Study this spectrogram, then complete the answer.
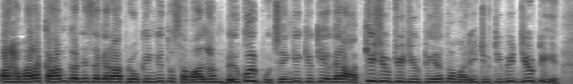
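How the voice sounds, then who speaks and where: With hardly any pauses, a woman with a high pitch talks at a moderate pace with ordinary pitch variation. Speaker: TV news reporter. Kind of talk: interview conversation.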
